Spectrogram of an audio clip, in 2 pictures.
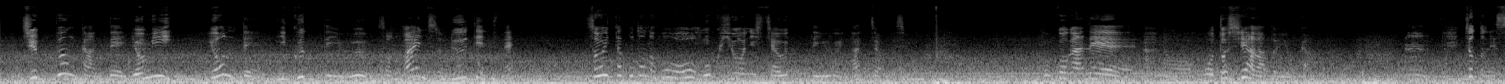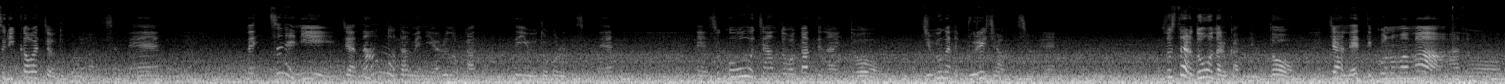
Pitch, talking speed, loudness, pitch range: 75 Hz, 355 characters per minute, -17 LUFS, 75-80 Hz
